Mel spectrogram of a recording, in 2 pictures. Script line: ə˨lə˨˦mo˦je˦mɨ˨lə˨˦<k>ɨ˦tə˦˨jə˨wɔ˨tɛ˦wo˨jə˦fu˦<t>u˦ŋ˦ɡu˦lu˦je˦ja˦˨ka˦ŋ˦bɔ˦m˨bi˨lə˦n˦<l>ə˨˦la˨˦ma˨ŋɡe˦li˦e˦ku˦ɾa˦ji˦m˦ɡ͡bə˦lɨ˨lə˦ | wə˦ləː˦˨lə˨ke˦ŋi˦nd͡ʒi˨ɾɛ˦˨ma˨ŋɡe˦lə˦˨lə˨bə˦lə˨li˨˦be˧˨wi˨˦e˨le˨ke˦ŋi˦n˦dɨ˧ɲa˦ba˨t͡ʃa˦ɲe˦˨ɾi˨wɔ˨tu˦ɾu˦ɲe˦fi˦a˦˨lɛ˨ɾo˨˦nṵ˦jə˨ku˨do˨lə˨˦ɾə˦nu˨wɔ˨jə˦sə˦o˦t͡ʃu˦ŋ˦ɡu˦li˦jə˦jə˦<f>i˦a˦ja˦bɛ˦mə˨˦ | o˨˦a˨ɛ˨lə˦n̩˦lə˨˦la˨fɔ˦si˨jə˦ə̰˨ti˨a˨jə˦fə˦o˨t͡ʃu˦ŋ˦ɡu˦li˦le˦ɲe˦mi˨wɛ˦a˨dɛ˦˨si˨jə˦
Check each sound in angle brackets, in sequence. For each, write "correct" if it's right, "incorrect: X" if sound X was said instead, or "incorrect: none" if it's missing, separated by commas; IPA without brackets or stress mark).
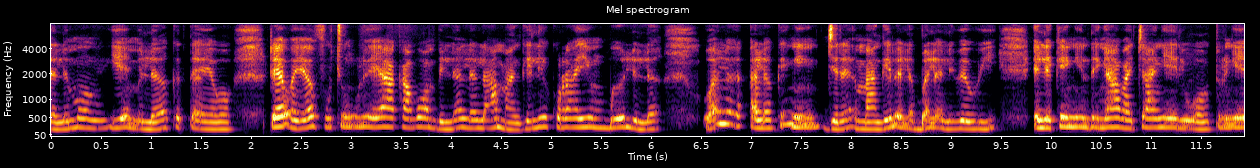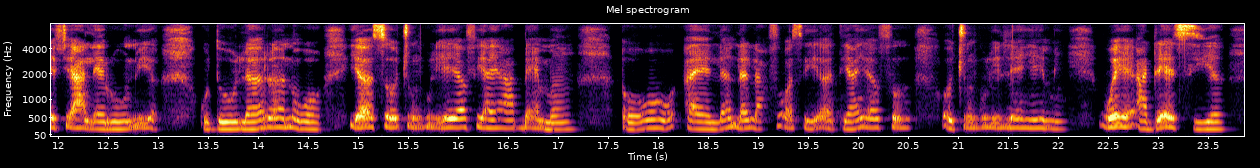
correct, incorrect: t͡ʃ, correct, correct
